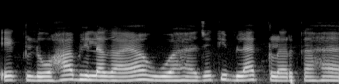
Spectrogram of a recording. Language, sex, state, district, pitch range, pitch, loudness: Hindi, female, Jharkhand, Garhwa, 185-205 Hz, 190 Hz, -13 LUFS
